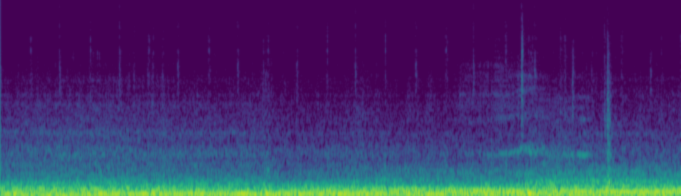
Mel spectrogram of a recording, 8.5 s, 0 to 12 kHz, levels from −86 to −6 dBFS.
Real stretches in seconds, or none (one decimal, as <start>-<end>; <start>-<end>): 2.4-4.4; 5.0-5.7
